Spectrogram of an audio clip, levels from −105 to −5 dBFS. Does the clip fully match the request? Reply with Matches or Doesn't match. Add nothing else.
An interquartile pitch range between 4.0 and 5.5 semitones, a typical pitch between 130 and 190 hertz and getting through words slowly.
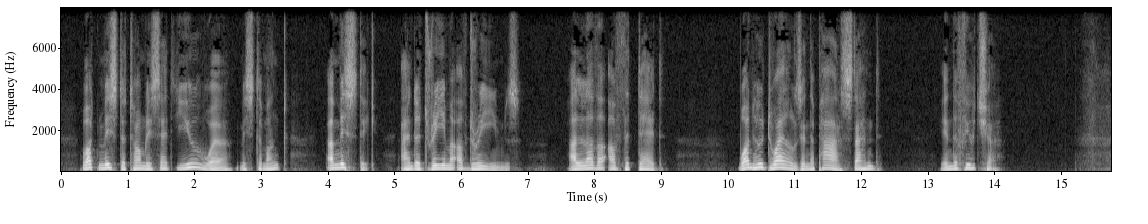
Matches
